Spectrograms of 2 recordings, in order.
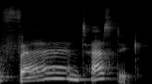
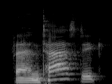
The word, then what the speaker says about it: fantastic: on fantastic okay and the intonation or accent in english goes in the first syllable fantastic not fantastic okay so that's a fantastic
